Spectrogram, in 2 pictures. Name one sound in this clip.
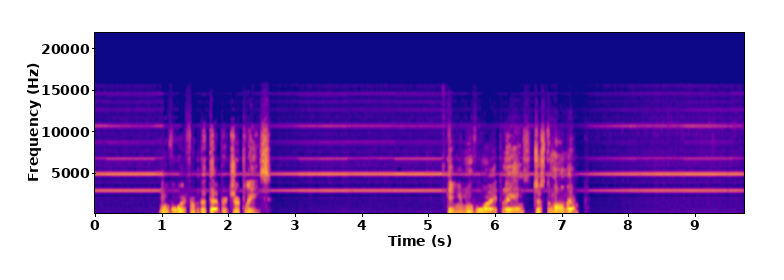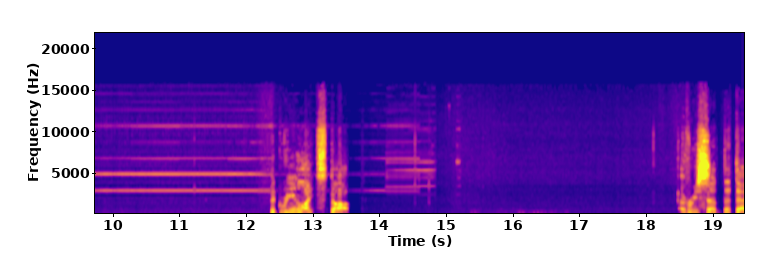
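A man speaks calmly close by in bursts, with long pauses.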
